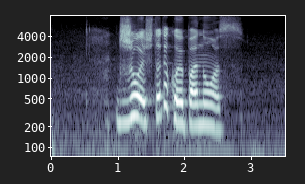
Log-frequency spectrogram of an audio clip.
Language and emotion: Russian, neutral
